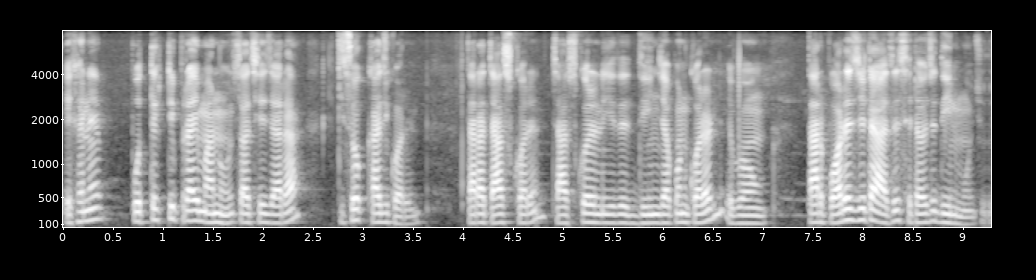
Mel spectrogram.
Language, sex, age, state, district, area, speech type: Bengali, male, 30-45, West Bengal, Purba Medinipur, rural, spontaneous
